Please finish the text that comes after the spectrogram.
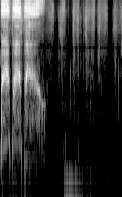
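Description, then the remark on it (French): Leather rubbing against leather: a loud creaking scrape at first, then a run of softer, rhythmic rubbing strokes that fade lower in volume. “C'était du cuir qu'on frottait ensemble”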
